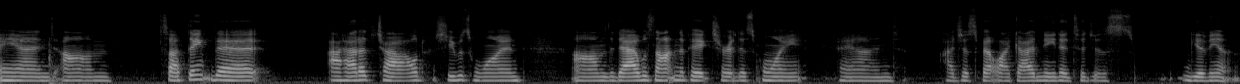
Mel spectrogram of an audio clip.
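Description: In a Southern US accent, the speaker talks very slowly in a monotone, flat intonation with long, frequent pauses, in a very clean recording with a silent background. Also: woman, fairly low pitch for a woman. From South Carolina, US South. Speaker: church member. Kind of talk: testimony.

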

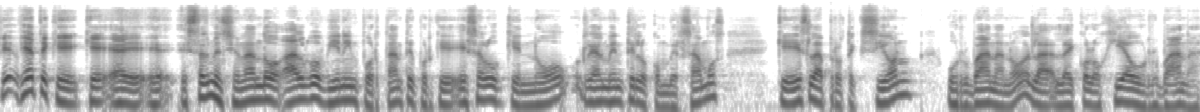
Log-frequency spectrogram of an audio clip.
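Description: A man with a Mexican accent, very slow pace and dark, mellow tone, on a very clean recording with a silent background. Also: medium pitch for a man, ordinary pitch variation. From Mexico City. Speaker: community radio host. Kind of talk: radio roundtable discussion. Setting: radio studio.

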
